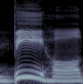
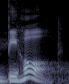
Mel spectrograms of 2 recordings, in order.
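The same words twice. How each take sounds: First: The stress is on the first syllable. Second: The stress is on the second syllable. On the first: The speaker calls it wrong. "We don't say behold" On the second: The speaker calls it right. "we say behold"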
